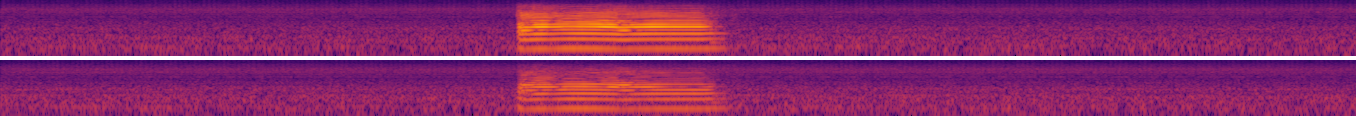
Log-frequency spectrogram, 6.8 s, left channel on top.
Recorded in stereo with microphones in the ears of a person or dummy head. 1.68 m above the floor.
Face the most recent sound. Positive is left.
turn(degrees=55)  # may be behind; listen again after turning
